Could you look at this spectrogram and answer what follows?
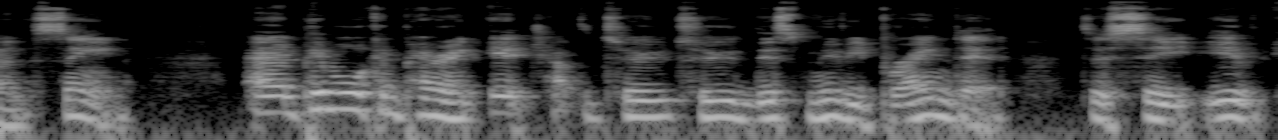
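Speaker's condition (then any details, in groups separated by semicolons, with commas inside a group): No condition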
